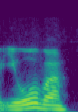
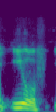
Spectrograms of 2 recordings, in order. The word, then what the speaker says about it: Иов: И Петр впечатлился, перечитывая книгу Иова. А те, кстати, как удобнее. Вот я знаю два ударения. Иов, Иов.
